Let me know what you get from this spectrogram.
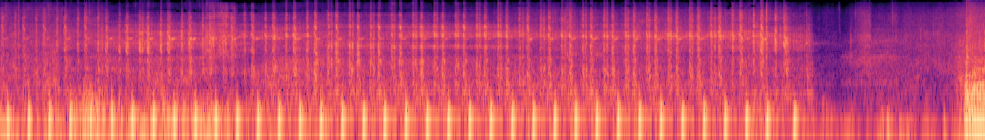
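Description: Air-cooled single-cylinder dirt bike engine idling with an even, steady beat, then cutting out about eight seconds in. Music starts right at the end.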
